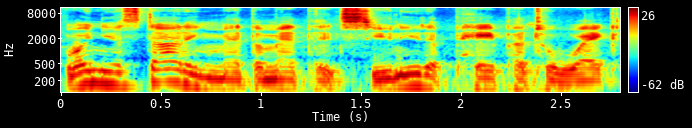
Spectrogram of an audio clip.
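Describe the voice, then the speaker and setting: There is noticeable background noise as a man speaks. His pace is moderate and his pitch varies in an ordinary way. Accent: South African. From South Africa. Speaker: forex trader. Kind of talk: trading commentary video.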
